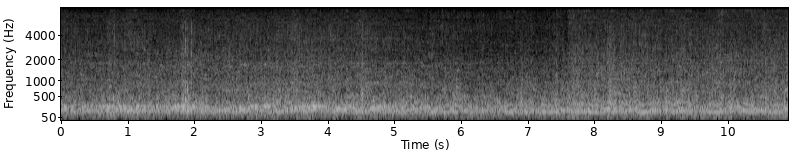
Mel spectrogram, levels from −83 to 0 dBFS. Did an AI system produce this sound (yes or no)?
yes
